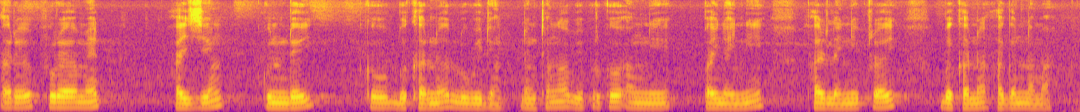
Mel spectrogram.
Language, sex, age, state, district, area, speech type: Bodo, male, 30-45, Assam, Kokrajhar, rural, read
